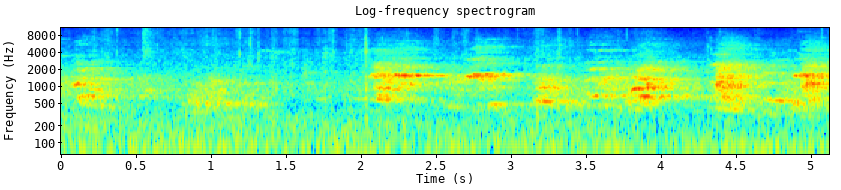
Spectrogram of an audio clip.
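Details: A male foster Bloodhound gives drawn-out, tonal whining yelps in uneven bursts.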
